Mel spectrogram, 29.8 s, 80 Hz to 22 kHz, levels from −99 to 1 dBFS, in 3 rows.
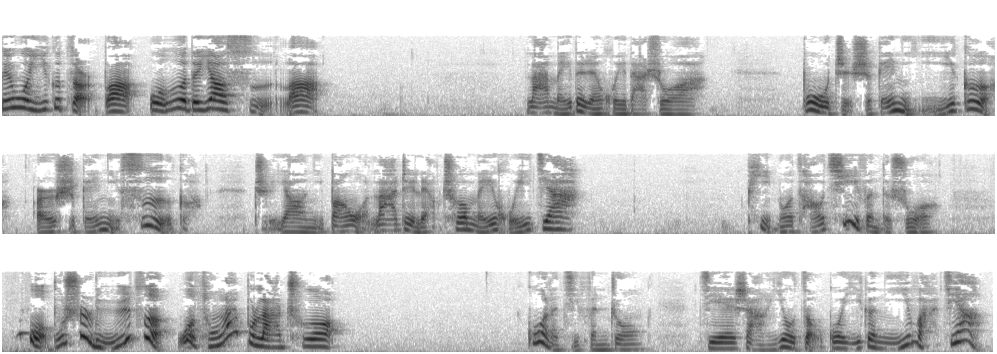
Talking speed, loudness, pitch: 155 characters per minute, -24 LUFS, 195 Hz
